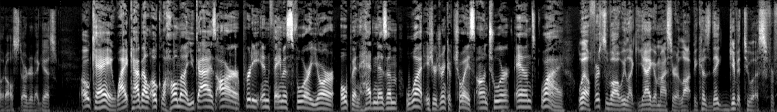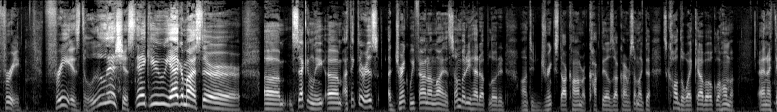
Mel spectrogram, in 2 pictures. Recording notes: I had a few beers in the van. When the band stopped in Vancouver celebrating their 15th anniversary tour.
